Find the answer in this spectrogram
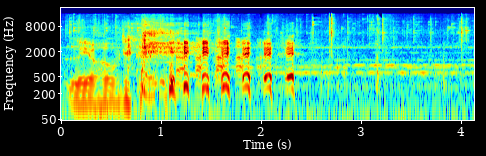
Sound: laughing

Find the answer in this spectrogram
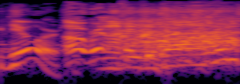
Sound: studio audience laughs

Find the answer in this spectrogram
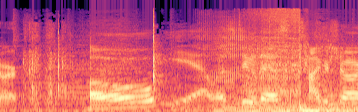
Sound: engine rumbling

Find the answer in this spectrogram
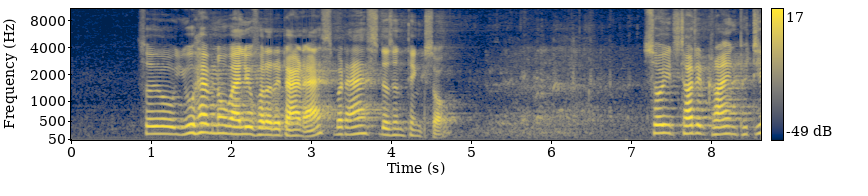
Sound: laughter

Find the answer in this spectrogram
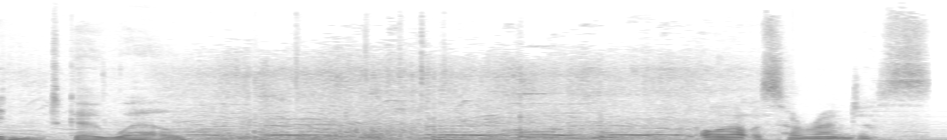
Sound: protestors chanting

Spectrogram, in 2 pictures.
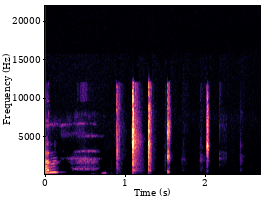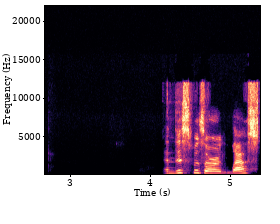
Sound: applause

